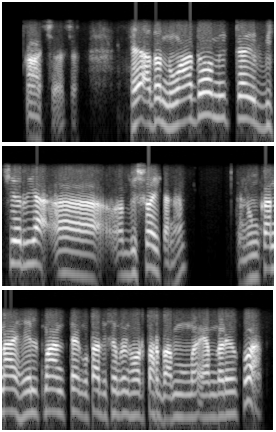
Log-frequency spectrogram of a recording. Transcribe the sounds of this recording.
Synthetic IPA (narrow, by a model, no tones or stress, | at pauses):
atʰa̰a̰t͡ʃʰa | hɛad̪ɔnuwad̪ɔmit̪̚ɾɛjbit͡ʃeɾijaʔ | bisɔjkana | nuŋkanaɦelpmant̪ɛ̃ɡuʈad̪isəmbɾɛnɦɔɾt̪aɾbamɛ̰jamd̪aɽɛukɔwa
